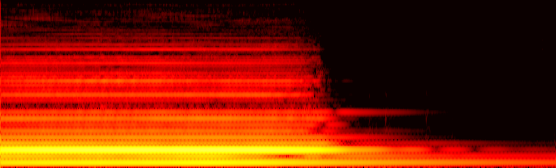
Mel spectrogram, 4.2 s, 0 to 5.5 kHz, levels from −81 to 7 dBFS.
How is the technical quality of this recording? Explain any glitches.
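Nothing in the recording is a technical fault: no glitches, no dropouts, no level or timing problems.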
